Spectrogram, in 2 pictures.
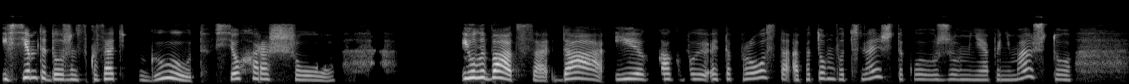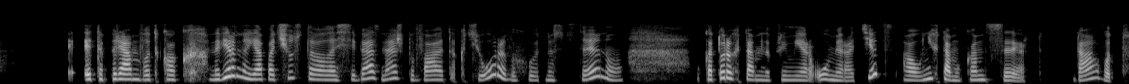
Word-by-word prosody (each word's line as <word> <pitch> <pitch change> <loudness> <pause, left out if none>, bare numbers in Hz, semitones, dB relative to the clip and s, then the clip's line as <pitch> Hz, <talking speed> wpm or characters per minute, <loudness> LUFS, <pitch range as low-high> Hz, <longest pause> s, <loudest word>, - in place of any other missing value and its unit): и 240 - +3
всем 315 +8 +6
ты 285 - +2
должен 230 -2 0
сказать: 250 +4 0
"Good. 210 - 0
Всё 260 +2 +1
хорошо". 210 -9 -1 1.3
И 280 - +10
улыбаться! 310 - +7
Да! 250 +1 +4
И 245 +1 +1
как 250 -5 -1
бы 240 0 -5
это 240 +1 -5
просто. 280 +7 -3
А 220 - -1
потом, 255 +3 -5
вот 230 -1 -10
знаешь, 310 +8 -2
такое 235 0 -10
уже 225 0 -6
у - - -10
меня, 215 -1 -7
я - - -5
понимаю, 225 +12 -4
что 220 -7 -4 1.2
э - - -5
это 235 0 +3
прям 240 0 +4
вот 220 0 -5
как, 220 -1 -3
наверно, 330 - +3
я 235 -3 +3
почувствовала 230 -3 -2
себя, 220 +8 -1
знаешь, 275 +4 -3
бывают 210 0 -4
актеры 400 - -4
выходят 195 -1 -13
на 200 - -9
сцену, 215 - -4 0.7
у - - -25
которых 285 +5 +2
там, 215 -3 0
например, 200 0 -5
умер 205 -6 -3
отец, 370 - -3
а 200 -2 -1
у 190 - -7
них 260 +4 -3
там 190 -5 0
концерт, 205 -4 -5 0.4
да? 290 +4 -1
Вот - - -5
230 Hz, 145 wpm, -24 LUFS, 210-260 Hz, 1.3 s, И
